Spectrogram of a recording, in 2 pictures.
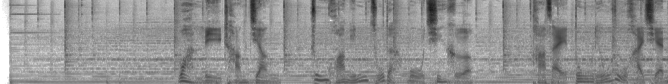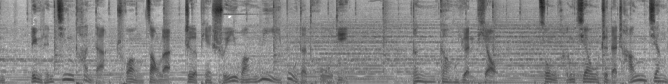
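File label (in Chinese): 男 纪录片（人文地理）; 纪录片 家在水乡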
